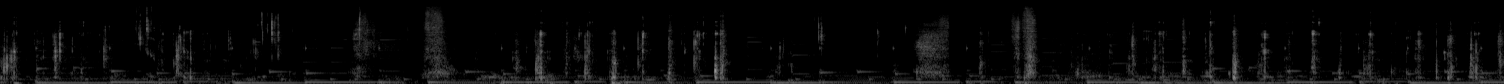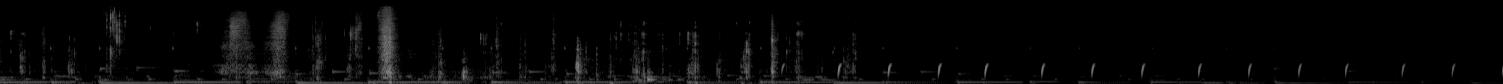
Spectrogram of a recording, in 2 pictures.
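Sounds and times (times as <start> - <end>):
background music with bass line: 0.0 - 30.0
crunchy sandwich chewing: 18.2 - 23.6.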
